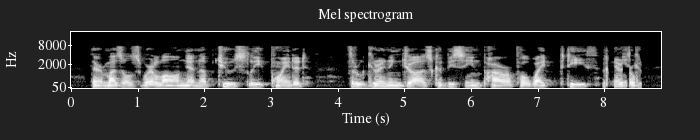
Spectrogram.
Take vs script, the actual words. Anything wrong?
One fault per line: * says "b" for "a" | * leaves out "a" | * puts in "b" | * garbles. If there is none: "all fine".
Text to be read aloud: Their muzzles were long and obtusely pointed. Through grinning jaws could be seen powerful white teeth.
* garbles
